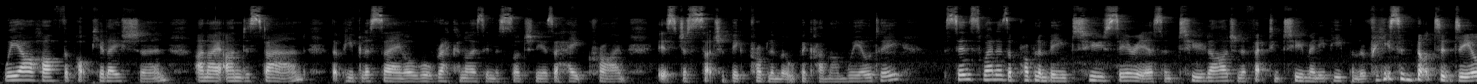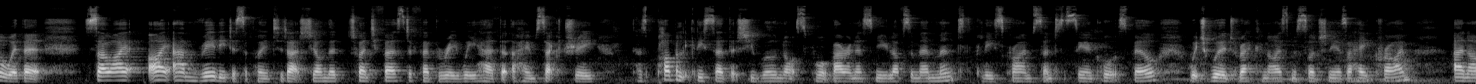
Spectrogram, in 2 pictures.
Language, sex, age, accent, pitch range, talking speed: English, female, 30-49, British, 145-170 Hz, 200 wpm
